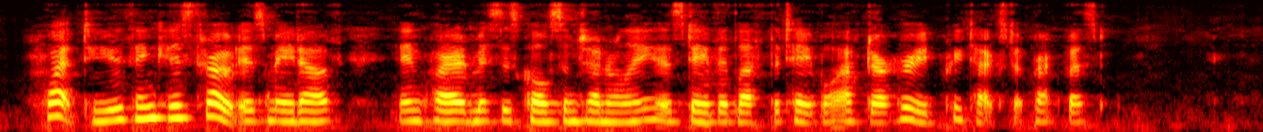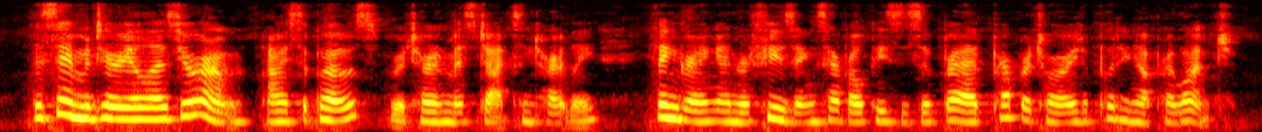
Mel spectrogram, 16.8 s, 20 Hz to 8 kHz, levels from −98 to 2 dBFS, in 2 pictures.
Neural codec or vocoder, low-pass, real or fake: codec, 16 kHz, 8 kbps, FreqCodec, larger model; 7.2 kHz; fake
